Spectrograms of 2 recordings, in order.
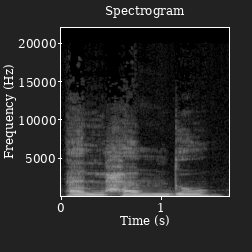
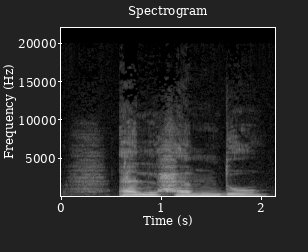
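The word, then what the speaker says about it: الحمد: So remember to take a breath and figure out where the ha comes from. Ha, ha. And figure out which part of your throat that is. So al-ham, ham. And then taking it like that, taking it syllable by syllable and working through it. Alhamdu. Again with the dal, just noticing where the tongue goes.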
